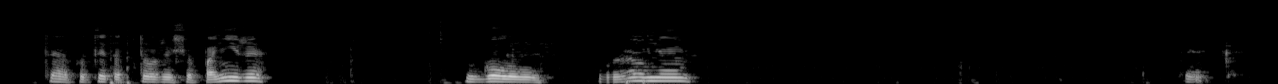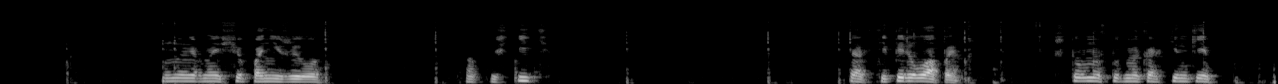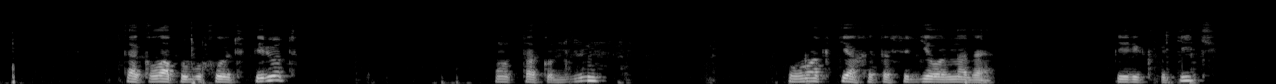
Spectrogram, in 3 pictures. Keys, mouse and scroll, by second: 1.1 r, 6.3 r, 11.3-13.4 middle drag, 14.3-15.9 drag, 16.1-17.3 drag, 18.9-20.6 drag, 21.2-22.7 drag, 22.8-24.8 middle drag, 25.5 g, 27.5 r, 29.9 g, 32.1 middle click, 33.2-34.7 drag, 35.2 r, 37.6-38.3 middle drag.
